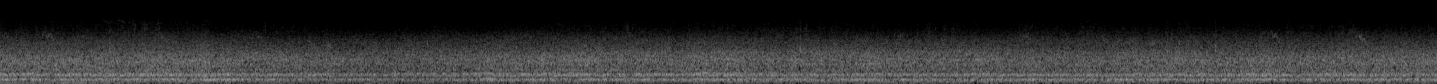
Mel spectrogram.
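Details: Honeybees in spring, many flying in and out of their hive among blooming flowers, make a dense, steady, low droning hum with a grainy texture and no pauses, and faint high chirps come through now and then.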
